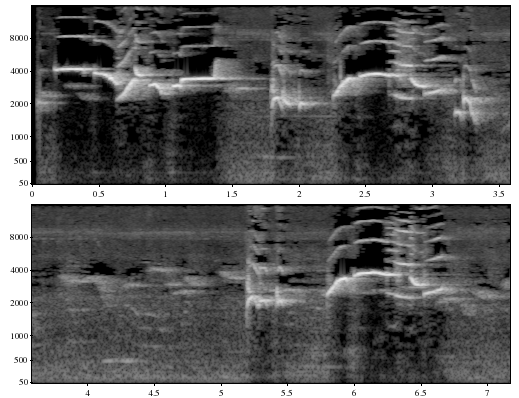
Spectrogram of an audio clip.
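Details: Oriental magpie-robin giving its loud full song, the ngeplong style, in reply to another magpie-robin and showing its repertoire of borrowed phrases. It sings loud, varied whistled phrases with rising and falling slurs in two bursts separated by a pause, over faint background rumble.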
